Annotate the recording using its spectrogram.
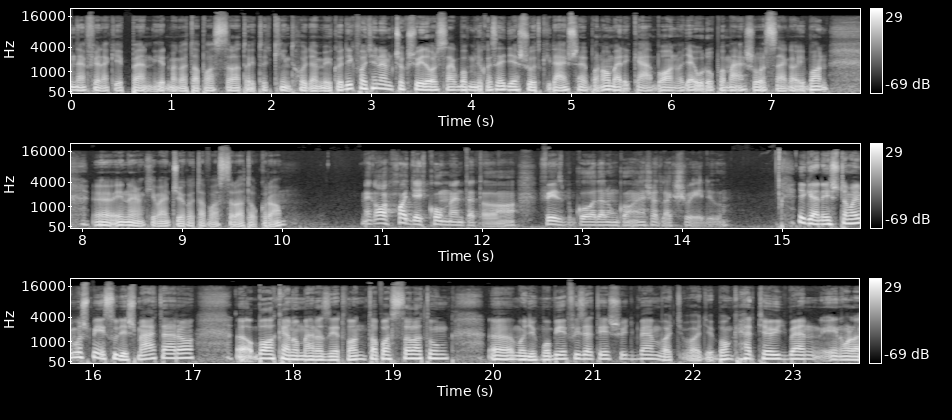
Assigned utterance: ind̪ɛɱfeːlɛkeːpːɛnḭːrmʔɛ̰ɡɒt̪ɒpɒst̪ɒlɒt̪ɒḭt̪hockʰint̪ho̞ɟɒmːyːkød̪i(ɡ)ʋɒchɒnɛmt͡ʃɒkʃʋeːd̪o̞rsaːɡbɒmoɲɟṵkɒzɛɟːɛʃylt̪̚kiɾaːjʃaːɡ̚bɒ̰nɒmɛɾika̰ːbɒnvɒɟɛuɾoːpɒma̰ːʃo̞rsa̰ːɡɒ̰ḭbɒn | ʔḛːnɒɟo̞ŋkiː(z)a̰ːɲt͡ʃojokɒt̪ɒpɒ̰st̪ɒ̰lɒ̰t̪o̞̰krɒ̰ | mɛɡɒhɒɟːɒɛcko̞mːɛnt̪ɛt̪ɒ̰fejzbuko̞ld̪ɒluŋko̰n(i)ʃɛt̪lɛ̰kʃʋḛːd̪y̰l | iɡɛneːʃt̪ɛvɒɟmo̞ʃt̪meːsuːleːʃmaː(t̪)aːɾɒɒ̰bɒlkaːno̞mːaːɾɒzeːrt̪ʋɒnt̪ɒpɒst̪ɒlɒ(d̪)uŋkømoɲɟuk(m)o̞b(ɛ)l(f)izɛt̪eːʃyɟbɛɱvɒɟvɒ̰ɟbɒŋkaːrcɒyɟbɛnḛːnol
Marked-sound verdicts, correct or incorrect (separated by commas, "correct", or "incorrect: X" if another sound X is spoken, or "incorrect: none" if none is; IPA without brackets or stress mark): incorrect: k, incorrect: v, incorrect: ɛ, correct, incorrect: t̪, correct, incorrect: i, correct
